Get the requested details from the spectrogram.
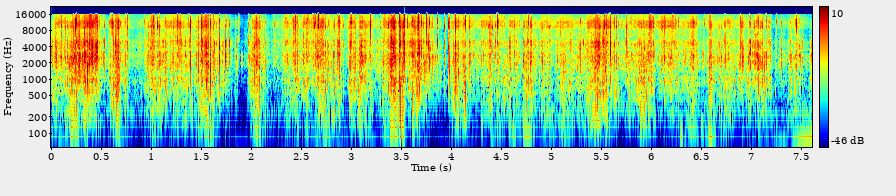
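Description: Fingers of both hands squeeze and crinkle a small white package of thin plastic. The result is a continuous stream of dense, bright crackles and rustles with almost no low end, swelling and easing as the grip shifts.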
